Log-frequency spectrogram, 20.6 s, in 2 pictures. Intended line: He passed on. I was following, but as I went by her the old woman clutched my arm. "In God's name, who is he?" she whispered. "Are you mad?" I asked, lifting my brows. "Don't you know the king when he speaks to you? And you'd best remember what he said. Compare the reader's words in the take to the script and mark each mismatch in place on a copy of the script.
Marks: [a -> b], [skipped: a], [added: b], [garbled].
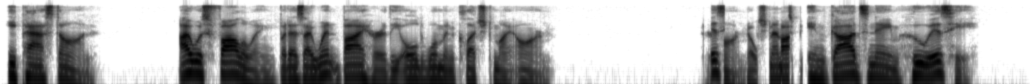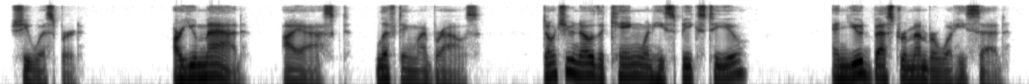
He passed on. I was following, but as I went by her the old woman clutched my arm. [garbled] "In God's name, who is he?" she whispered. "Are you mad?" I asked, lifting my brows. "Don't you know the king when he speaks to you? And you'd best remember what he said.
